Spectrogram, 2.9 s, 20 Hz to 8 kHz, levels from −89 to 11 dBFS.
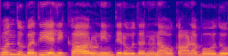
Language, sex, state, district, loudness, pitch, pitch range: Kannada, female, Karnataka, Mysore, -16 LUFS, 230 Hz, 215-245 Hz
